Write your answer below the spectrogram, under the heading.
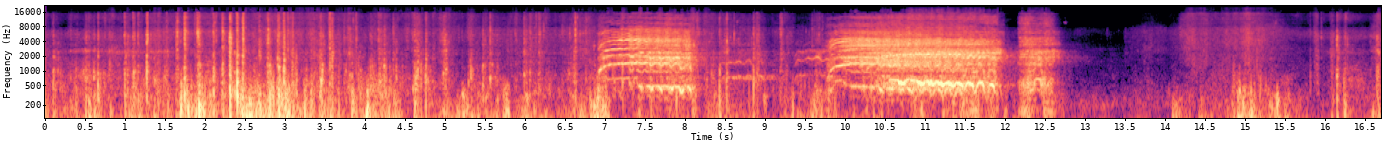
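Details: Two-year-old Friesian colts playing in mud, recorded March 3, 2020. Hooves thud and squelch, then a short loud whinny and a longer, quavering neigh of about two and a half seconds follow, with quiet hoof movements between and after.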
